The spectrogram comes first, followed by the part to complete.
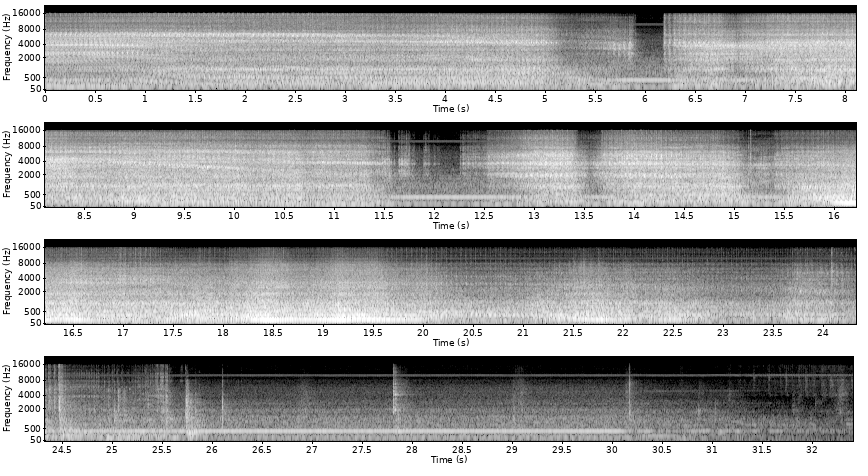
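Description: Wood lathe spinning with a steady motor hum while a flat scraper cuts a small jarrah lidded box, a continuous scraping hiss broken by a few brief gaps where the tool lifts off. Near the end the cutting stops and only the lathe's hum is left, growing fainter.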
